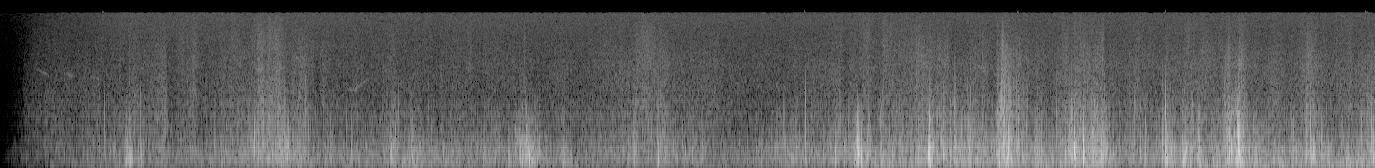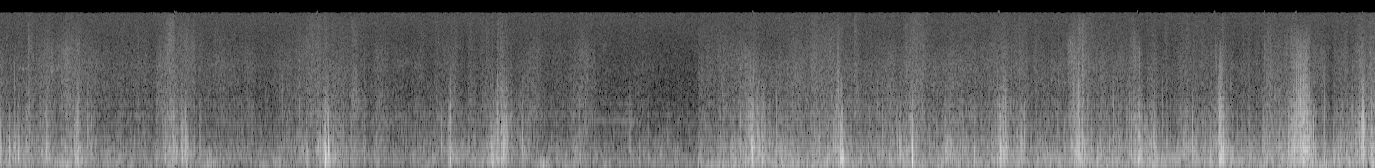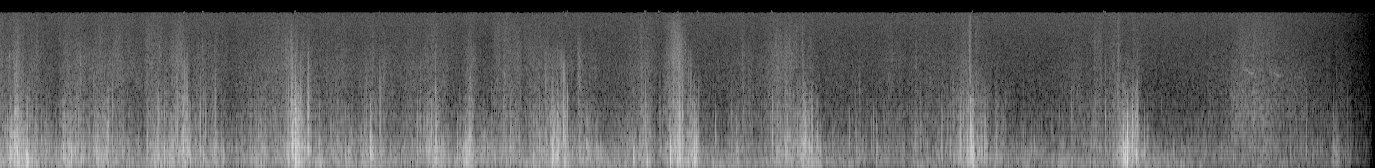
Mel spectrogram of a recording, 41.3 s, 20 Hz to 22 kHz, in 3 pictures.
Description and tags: A mono field-recording of cotton sheets drying on a clothesline and flapping in the breeze.. Rode NTG-2 with deadcat > FEL battery pre-amp > Zoom H2 line in.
